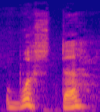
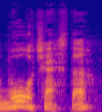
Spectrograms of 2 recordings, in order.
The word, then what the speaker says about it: Worcester: So today I am off to Worcester or Worcester, which is really how you say it if you look at it, to go and train legs with the Vanilla Granilla.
